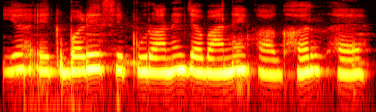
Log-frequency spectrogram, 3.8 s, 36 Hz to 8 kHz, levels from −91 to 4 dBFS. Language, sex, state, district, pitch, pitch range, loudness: Hindi, female, Jharkhand, Palamu, 260 Hz, 245-275 Hz, -13 LUFS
